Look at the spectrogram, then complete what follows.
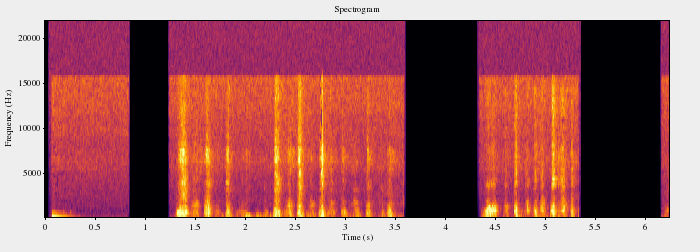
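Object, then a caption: Coin scraping a latex-coated paper scratch card. The edge of a coin scratches the silver latex panel off a thin, flat £5 Prize Portal paper lottery scratch card lying on a dark wooden table while the other hand holds the card flat. Two runs of quick, dry, rasping scratch strokes are separated by silence, with a brief faint sound at the start and another at the very end.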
